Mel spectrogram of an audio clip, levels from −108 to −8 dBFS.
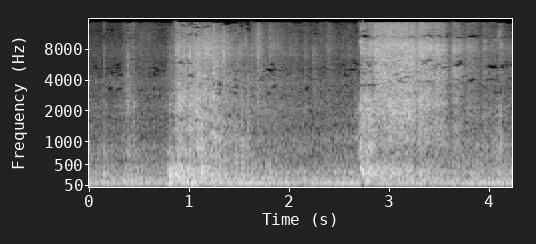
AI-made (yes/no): no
